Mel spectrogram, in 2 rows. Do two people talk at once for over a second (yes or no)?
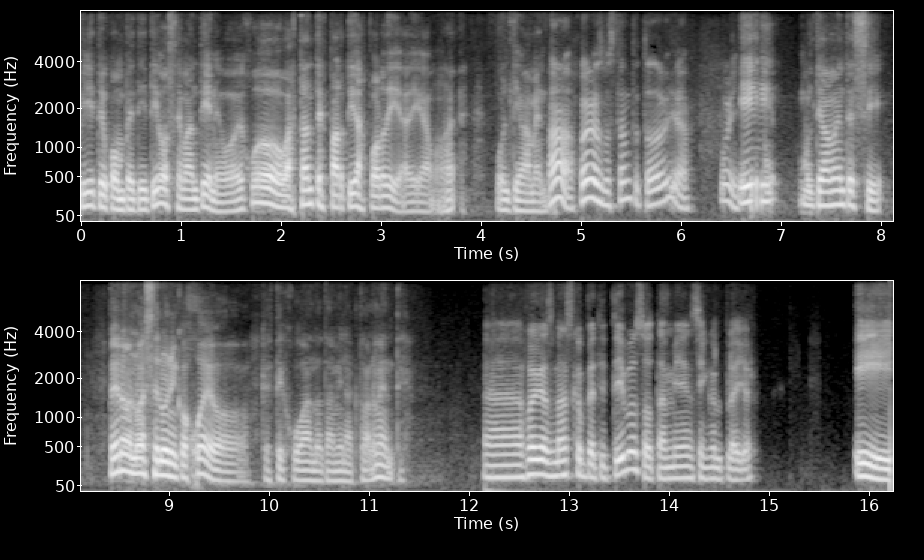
no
